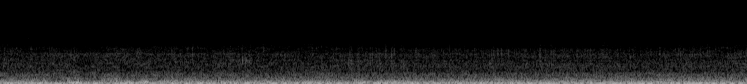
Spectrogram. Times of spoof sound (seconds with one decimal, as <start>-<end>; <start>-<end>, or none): 0.5-1.6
